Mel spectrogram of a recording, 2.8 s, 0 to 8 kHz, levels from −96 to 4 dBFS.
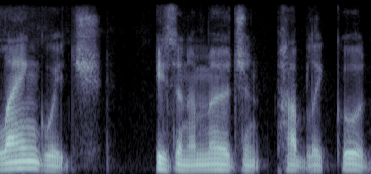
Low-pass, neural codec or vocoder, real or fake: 7.2 kHz; none; real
